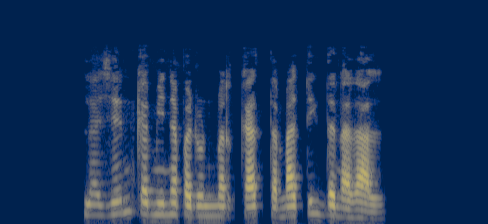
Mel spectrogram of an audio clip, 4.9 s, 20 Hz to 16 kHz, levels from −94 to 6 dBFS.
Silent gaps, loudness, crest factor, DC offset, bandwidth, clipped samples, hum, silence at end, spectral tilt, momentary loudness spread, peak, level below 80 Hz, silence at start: 2.35-2.40 s, 2.64-2.70 s; -26 LUFS; 22 dB; under 0.1%; 6.8 kHz; under 0.1%; none; 1.1 s; -6 dB/octave; 14 LU; -6 dBFS; -68 dBFS; 0.85 s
